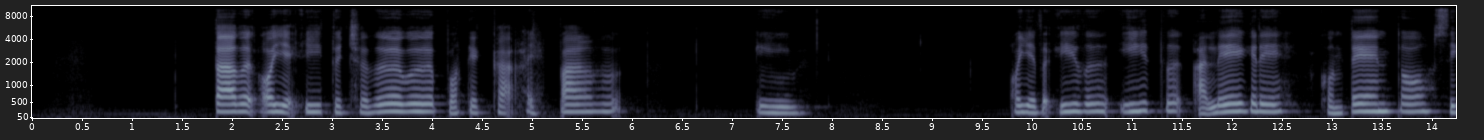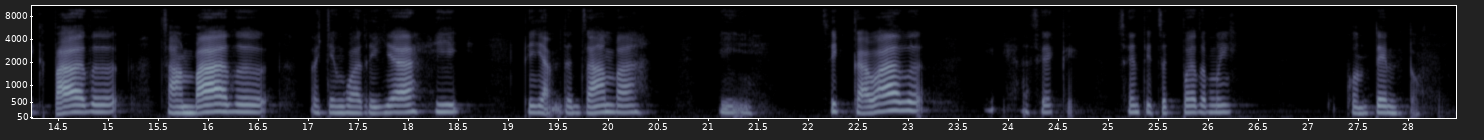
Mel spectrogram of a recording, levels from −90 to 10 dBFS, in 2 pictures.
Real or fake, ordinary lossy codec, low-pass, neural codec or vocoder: fake; none; 9.9 kHz; codec, 44.1 kHz, 3.4 kbps, Pupu-Codec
